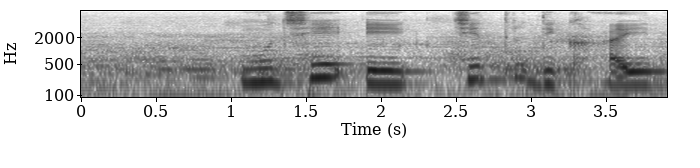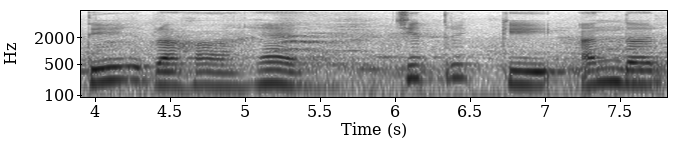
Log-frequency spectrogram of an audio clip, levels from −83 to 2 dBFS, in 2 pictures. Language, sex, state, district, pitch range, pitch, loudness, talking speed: Hindi, female, Madhya Pradesh, Katni, 175-215 Hz, 185 Hz, -17 LUFS, 75 wpm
